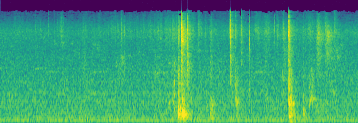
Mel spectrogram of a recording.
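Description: Several short, sharp sounds from an Australian magpie close to the microphone, starting about halfway through, the loudest first, over a low steady hum.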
